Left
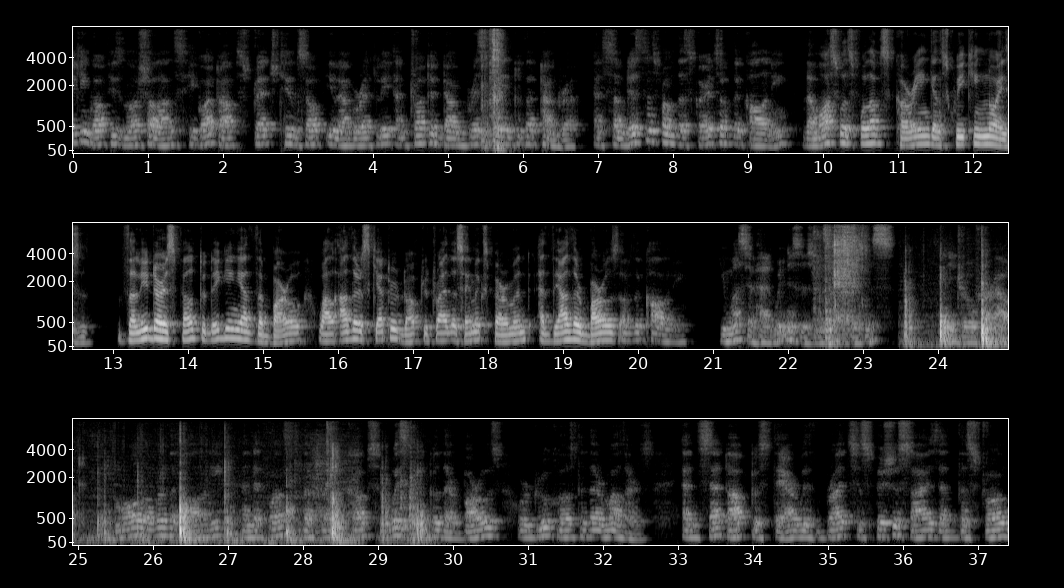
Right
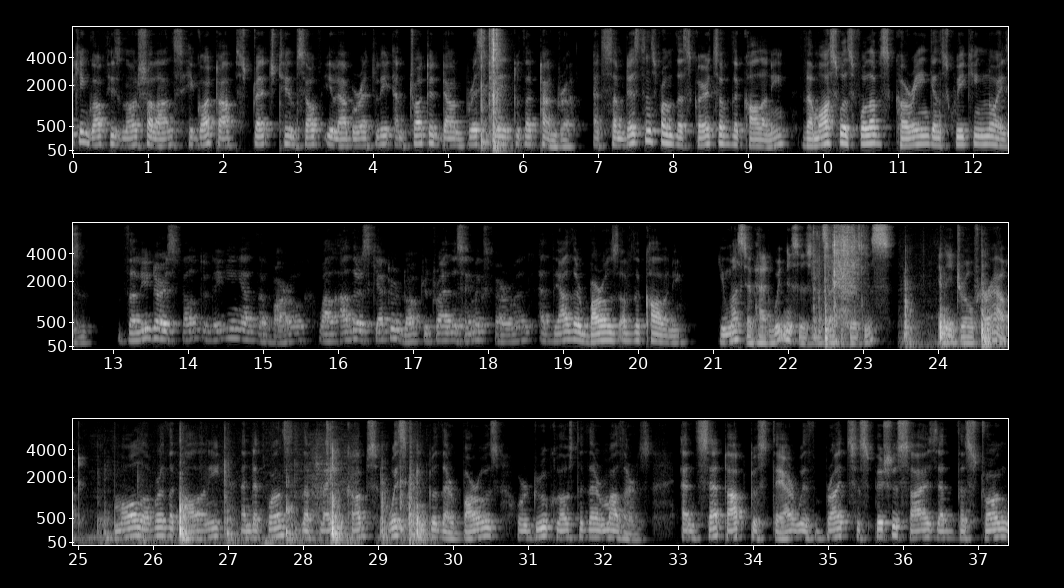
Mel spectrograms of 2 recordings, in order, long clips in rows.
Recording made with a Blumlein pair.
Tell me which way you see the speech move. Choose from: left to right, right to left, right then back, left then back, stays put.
left then back.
